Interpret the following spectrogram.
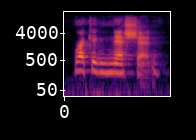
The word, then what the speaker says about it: recognition: This word really throws people off because we shift the syllable stress to the syllable before the shun. So I have a class on this concept as well if you want to take a look at that. So this word is going to have four beats, four syllables, but we're going to shift the word stress from the rec to the n.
